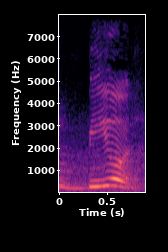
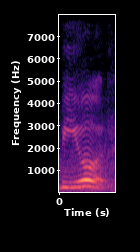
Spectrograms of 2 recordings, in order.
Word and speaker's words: bear: the animal that we call bear, it is not beer, please. Okay, it is not beer at all, it's bear, BEAR, bear. Hindi में जिसे हम भालू बोलते हैं, that animal is in English pronounced as bear, not beer.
